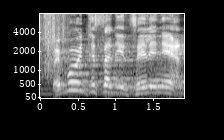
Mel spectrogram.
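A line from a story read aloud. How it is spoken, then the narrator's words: Nervous shout. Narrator (Russian): крикнул нервничающий проводник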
